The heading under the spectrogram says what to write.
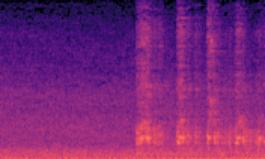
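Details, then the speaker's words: Vehicle on shop alignment machine: five quick high chirps over low shop hum; intermittent squeak, source unconfirmed, mechanic guesses the turn plates not fully unlocking. "it just squeaks once in a while. Like the turn plates couldn't unlock completely or something weird."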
